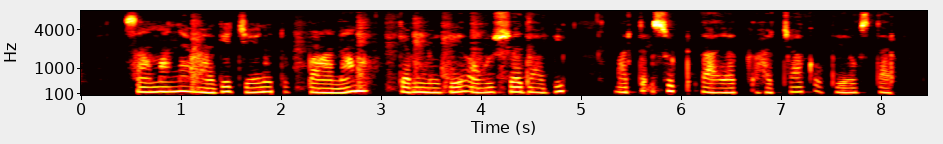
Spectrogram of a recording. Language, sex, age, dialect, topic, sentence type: Kannada, female, 18-24, Dharwad Kannada, agriculture, statement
